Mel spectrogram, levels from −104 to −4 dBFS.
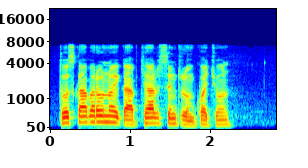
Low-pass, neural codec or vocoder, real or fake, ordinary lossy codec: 7.2 kHz; none; real; Opus, 64 kbps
